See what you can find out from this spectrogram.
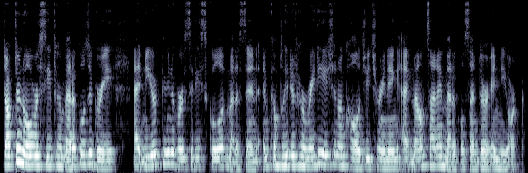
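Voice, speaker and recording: A young woman in her twenties introduces a guest from a prepared script. Her voice sits a bit low, and she reads the bio in a steady, measured way. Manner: reading a guest bio aloud. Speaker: medical student host. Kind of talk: read introduction.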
